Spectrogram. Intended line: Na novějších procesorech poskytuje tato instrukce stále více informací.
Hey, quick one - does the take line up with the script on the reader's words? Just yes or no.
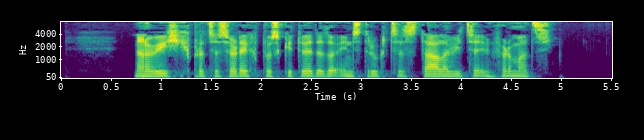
yes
